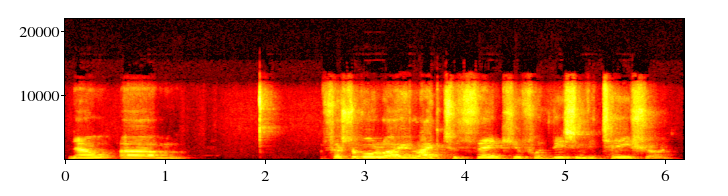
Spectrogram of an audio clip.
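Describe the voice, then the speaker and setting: A man with a Greek accent, a member of parliament, giving a formal seminar speech in a slow, measured way with pauses. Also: high voice, steady tone, gravelly, reverberant.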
